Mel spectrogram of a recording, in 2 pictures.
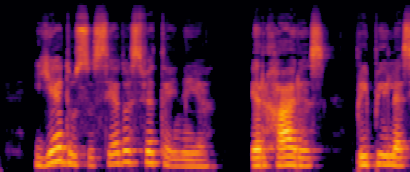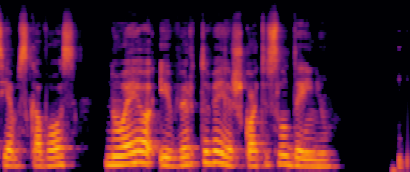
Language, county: Lithuanian, Vilnius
